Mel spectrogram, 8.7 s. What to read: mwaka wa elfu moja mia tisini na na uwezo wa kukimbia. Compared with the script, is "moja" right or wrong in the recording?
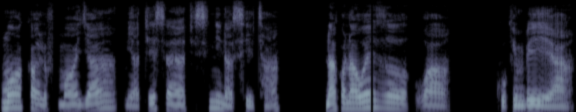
right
